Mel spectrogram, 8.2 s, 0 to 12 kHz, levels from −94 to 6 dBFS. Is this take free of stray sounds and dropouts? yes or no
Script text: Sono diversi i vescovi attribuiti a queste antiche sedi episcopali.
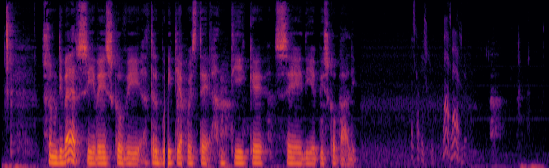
no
